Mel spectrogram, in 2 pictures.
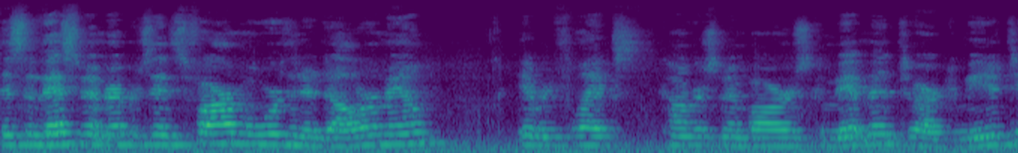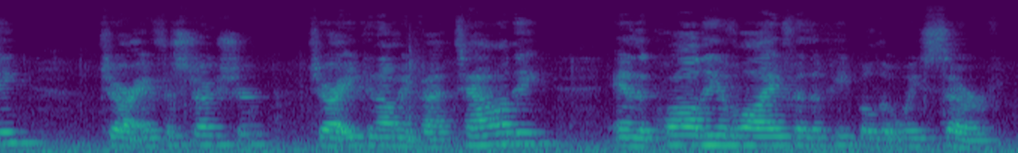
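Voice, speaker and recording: A woman talks at a moderate pace and medium pitch, with fairly even intonation. Audible room echo and noticeable background noise are present. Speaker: mayor. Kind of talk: formal speech at press event.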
